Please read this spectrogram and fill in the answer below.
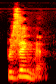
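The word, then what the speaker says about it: Brísingamen: Brisingman, which is spelled Brisingmen.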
